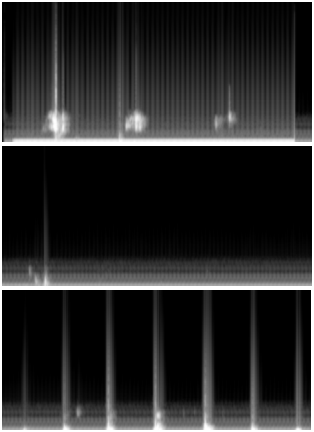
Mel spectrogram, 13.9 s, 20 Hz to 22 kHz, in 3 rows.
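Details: Korotkoff sounds on blood pressure audio with a sphygmomanometer gauge: steady low rumble and a few faint taps, then seven regular thuds at about 85–90 per minute.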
